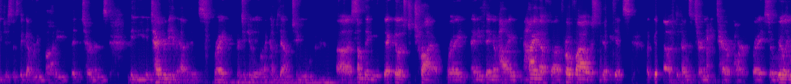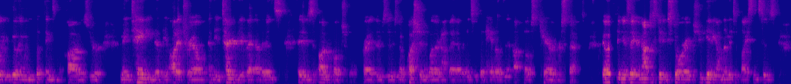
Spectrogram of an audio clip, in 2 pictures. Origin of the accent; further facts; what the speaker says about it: Des Moines, Iowa, United States; Actually, I'm from Des Moines, not Minneapolis.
